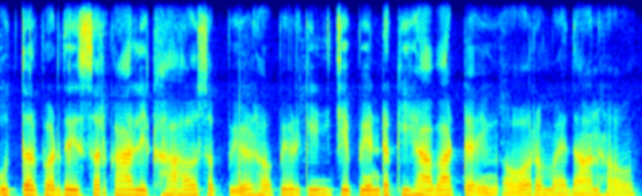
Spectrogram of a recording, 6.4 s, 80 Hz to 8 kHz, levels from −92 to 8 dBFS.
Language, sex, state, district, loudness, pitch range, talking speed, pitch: Bhojpuri, female, Uttar Pradesh, Deoria, -18 LUFS, 175-185 Hz, 170 wpm, 180 Hz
